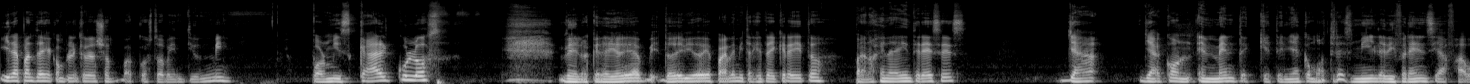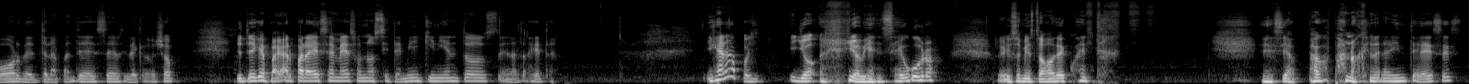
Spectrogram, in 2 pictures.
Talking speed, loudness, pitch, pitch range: 165 wpm, -20 LUFS, 145 Hz, 130-155 Hz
